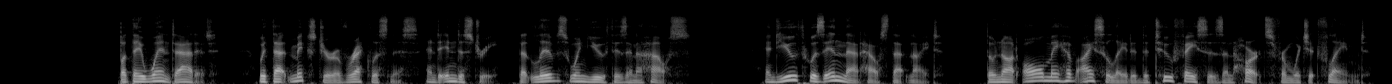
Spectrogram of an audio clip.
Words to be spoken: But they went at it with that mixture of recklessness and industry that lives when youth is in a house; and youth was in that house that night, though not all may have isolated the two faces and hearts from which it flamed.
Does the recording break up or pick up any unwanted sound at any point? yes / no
no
